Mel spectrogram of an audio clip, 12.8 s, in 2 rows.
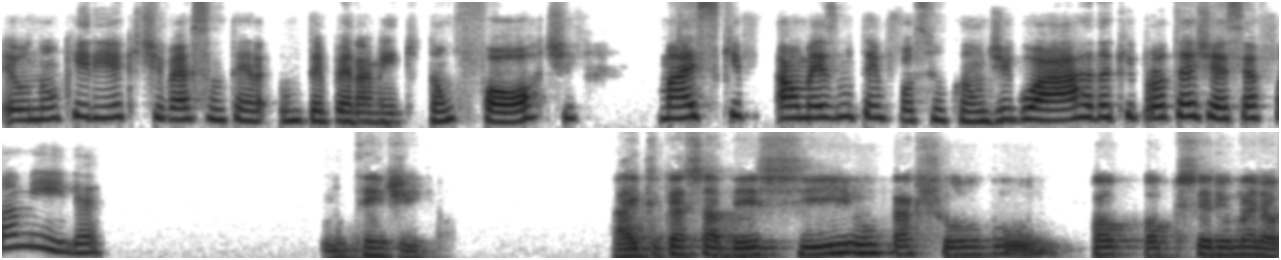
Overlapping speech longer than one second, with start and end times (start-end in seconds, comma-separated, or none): none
